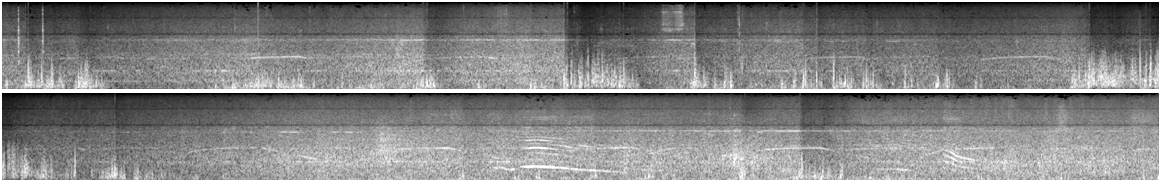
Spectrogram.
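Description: Wind buffeting the microphone in uneven gusts, with scattered short pitched calls that rise and fall, more of them in the second half.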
